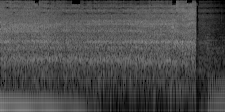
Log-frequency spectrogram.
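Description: A heat gun runs on its high heat setting, blowing steadily loud and close with a constant broadband rush, then cuts off abruptly near the end, leaving a low hum.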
